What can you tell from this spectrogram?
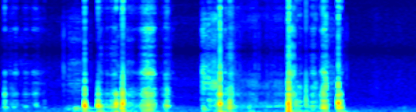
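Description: Large plastic carboy being handled: a run of sharp knocks and clunks with some rustling clatter, from about a second in until shortly before the end.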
